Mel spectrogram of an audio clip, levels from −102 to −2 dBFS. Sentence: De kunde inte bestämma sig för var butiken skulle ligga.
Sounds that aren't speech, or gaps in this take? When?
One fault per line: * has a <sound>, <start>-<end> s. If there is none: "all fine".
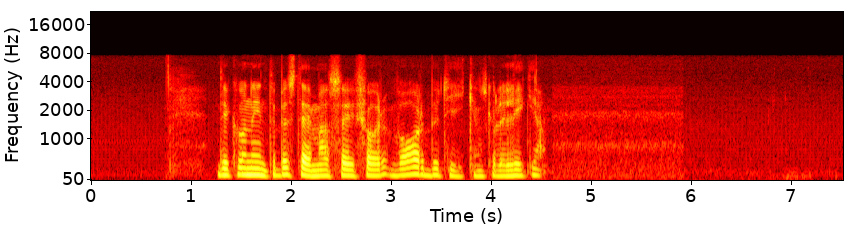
all fine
